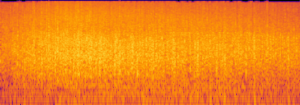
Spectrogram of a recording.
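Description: Audience applauding, building up over the first second and easing slightly toward the end.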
